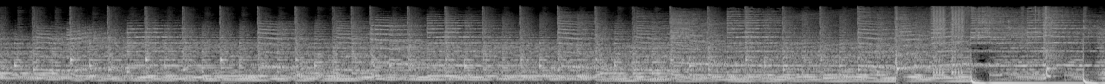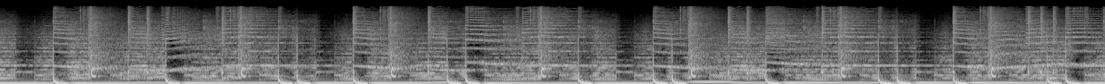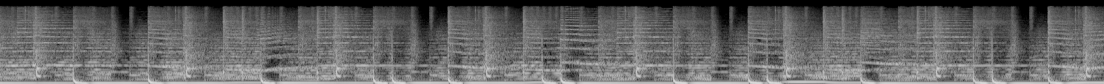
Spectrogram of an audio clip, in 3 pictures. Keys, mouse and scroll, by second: 1.6 space, 8.5 Left, 13.7-25.2 alt+drag, 25.2 Right, 27.9 Down, 30.1-32.8 alt+drag, 32.8-33.1 drag.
